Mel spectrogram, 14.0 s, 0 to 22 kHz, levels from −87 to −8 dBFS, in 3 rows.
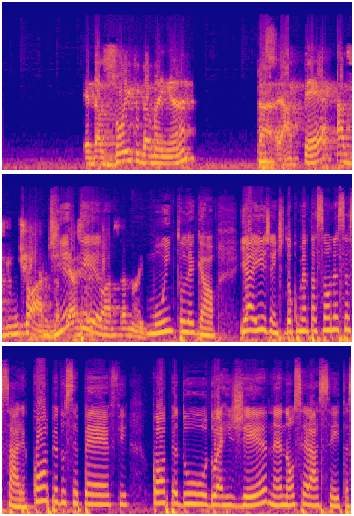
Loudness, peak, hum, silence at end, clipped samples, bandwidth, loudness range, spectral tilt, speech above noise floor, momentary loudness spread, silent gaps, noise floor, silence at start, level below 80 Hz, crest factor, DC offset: -20 LUFS; -8 dBFS; none; 0 s; under 0.1%; 16.5 kHz; 2 LU; -5 dB/octave; 25 dB; 4 LU; none; -44 dBFS; 0.15 s; -30 dBFS; 12 dB; under 0.1%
